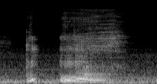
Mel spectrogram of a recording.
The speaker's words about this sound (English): Got a little clog in my throat, working my way through that.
